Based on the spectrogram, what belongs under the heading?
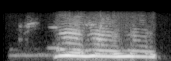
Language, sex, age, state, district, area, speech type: Bengali, female, 45-60, West Bengal, Alipurduar, rural, conversation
